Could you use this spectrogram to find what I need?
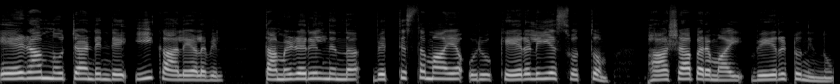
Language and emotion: Malayalam, neutral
